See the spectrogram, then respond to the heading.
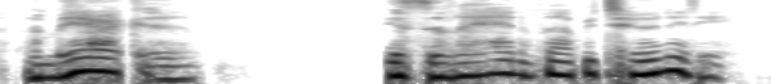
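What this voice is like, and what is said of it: Old, sleepy-sounding man's voice. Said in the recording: “this old sleepy hollow voice ... this is how he sounds”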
